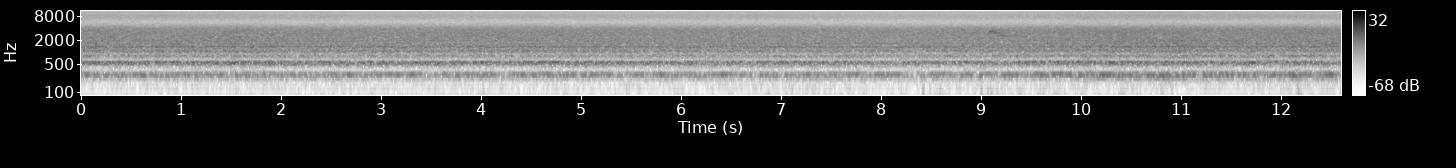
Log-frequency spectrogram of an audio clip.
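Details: A new swarm of Asian honey bees, Apis cerana indica, arriving in a hive box fills the air with a dense, steady, droning hum, a continuous low buzz with layered tones that never breaks.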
